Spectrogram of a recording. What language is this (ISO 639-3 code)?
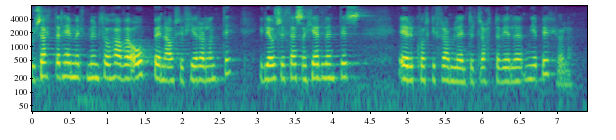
isl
